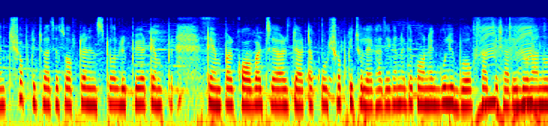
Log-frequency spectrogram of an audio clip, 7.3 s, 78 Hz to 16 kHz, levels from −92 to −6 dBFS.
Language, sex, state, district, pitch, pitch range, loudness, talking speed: Bengali, female, Assam, Hailakandi, 190 Hz, 185-195 Hz, -15 LUFS, 155 wpm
